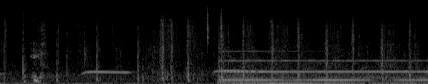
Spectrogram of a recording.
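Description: Footsteps tread over the ground.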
